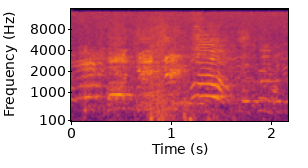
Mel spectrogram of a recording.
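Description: Voices calling and shouting on a rugby field during a ruck, fainter than the commentary, with one call rising and falling about one and a half seconds in. A few low dull thumps come about a second in.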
